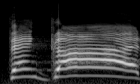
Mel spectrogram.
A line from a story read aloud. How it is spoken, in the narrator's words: shouted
